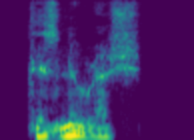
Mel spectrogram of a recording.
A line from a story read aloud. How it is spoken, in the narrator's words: Eric mumbles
